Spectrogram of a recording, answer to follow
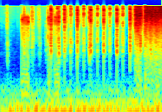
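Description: Rapid, irregular clicking over a steady low hum, with a short burst of hiss near the end, set in an electronic music and sound-effect bed.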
